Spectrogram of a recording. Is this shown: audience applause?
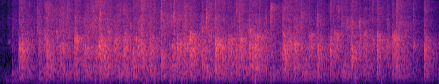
yes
